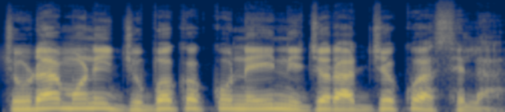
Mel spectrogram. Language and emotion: Odia, neutral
